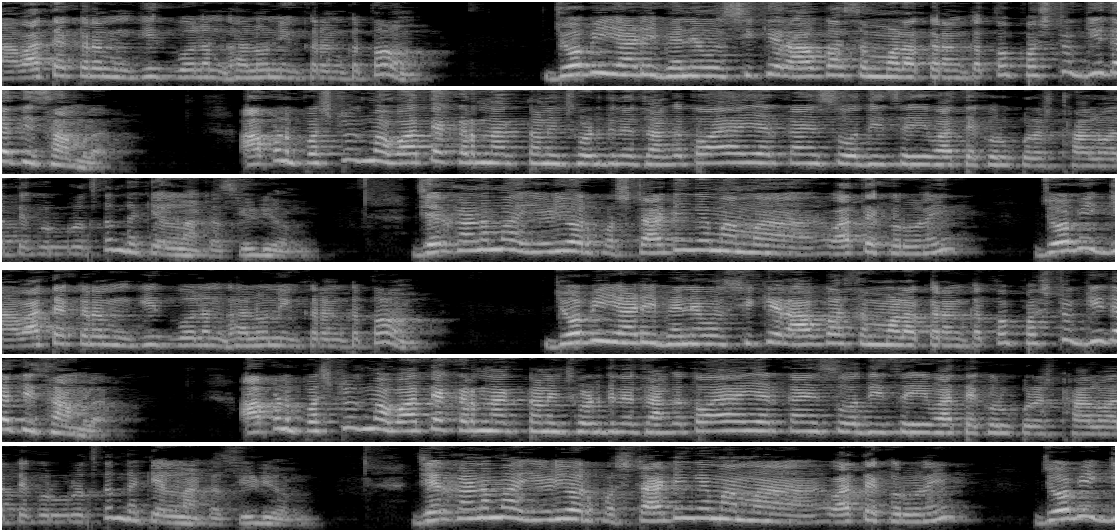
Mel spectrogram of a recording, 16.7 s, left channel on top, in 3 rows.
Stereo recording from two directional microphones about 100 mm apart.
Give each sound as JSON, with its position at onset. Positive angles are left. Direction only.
{"t": 0.0, "sound": "a woman's voice", "side_deg": 45}
{"t": 15.3, "sound": "speech", "side_deg": 35}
